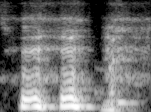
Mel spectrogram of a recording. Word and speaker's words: Ariane: Y pues también para presentar justo a Arián, ¿sí se pronuncia así, Arián? Porque no sé si... Ariane o Ariane. Arián.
